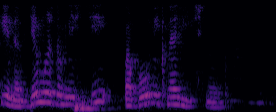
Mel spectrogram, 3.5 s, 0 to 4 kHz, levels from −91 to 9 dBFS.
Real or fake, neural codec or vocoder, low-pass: fake; codec, 16 kHz, 6 kbps, DAC; 3.6 kHz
